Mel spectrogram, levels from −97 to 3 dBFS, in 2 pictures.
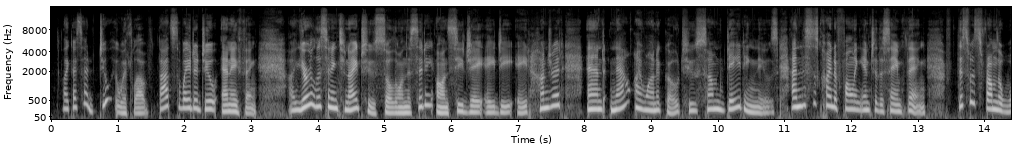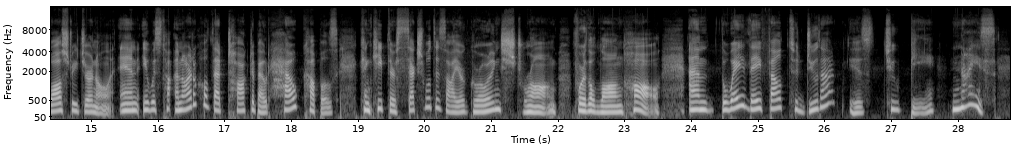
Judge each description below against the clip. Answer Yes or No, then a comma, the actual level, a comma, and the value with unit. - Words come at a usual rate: Yes, average, 180 wpm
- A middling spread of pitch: No, wide, 7.2 semitones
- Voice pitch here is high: Yes, high, 210 Hz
